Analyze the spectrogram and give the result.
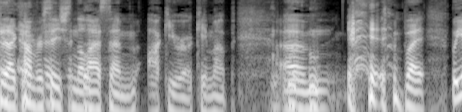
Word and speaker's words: Akira: I think it looks great because it has like this anime style, which obviously what they were going like Akira. – For. Mm-hmm. I'm sorry, how did you pronounce that? – Akira.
